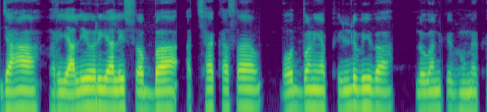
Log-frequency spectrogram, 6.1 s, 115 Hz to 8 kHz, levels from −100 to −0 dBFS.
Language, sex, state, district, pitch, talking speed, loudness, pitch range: Bhojpuri, male, Bihar, Muzaffarpur, 130 Hz, 150 wpm, -18 LUFS, 125-135 Hz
